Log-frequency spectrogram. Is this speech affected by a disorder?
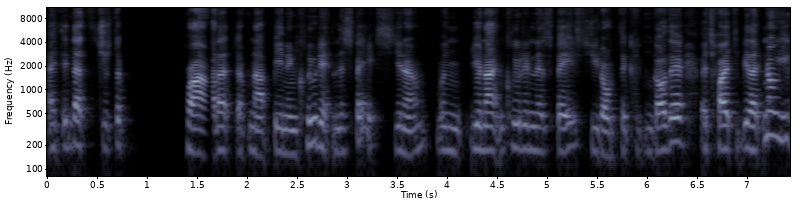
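Yes: deaf; sign language user; uses own voice, difficulty pronouncing unfamiliar names.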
